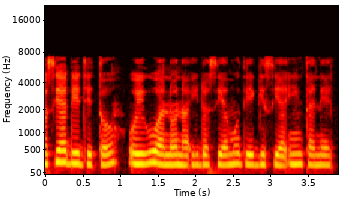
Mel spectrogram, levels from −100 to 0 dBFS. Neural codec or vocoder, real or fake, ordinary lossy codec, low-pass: none; real; none; 7.2 kHz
